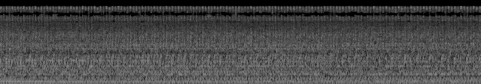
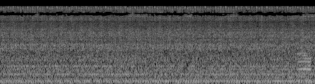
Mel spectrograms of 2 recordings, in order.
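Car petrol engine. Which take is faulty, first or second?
second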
